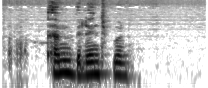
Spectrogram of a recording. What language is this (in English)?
Kurdish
